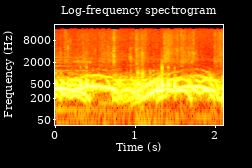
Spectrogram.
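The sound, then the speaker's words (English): Pigeons cooing in a steady, unbroken stream of low, warbling coos with arching pitch, repeating about every half second at moderate loudness. “Pigeons have an unmistakable strut when they're walking around.”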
